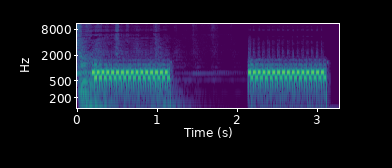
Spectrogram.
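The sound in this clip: A telephone rings with an incoming call: two long bursts of a steady, warbling mid-pitched bell tone, each roughly a second long, separated by a short silence.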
